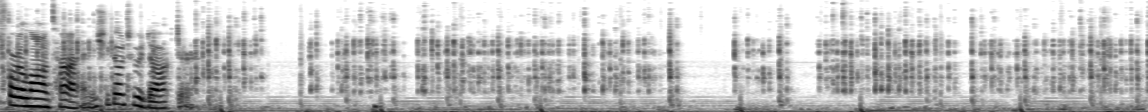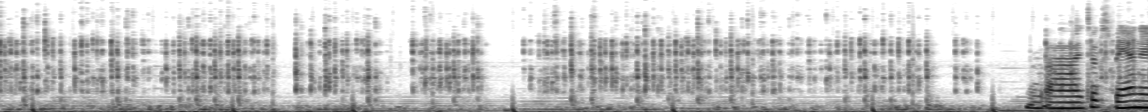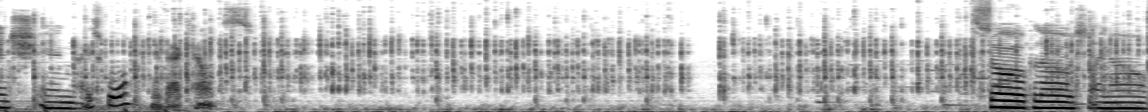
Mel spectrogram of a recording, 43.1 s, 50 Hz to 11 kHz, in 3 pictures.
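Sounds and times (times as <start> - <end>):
typing on mechanical keyboard: 0.0 - 8.6, 9.2 - 26.7, 27.4 - 43.0.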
